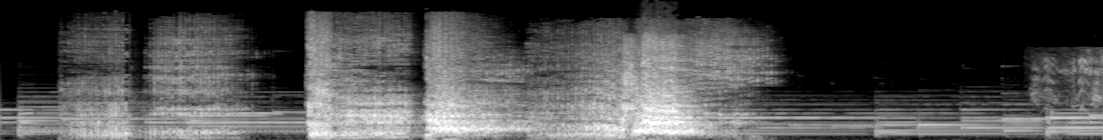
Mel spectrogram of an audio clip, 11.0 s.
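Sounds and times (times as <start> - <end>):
tiger roaring: 0.6 - 7.7.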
